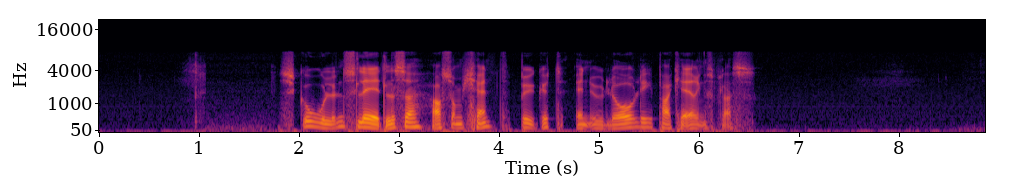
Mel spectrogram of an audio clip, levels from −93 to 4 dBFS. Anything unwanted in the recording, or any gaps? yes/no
no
